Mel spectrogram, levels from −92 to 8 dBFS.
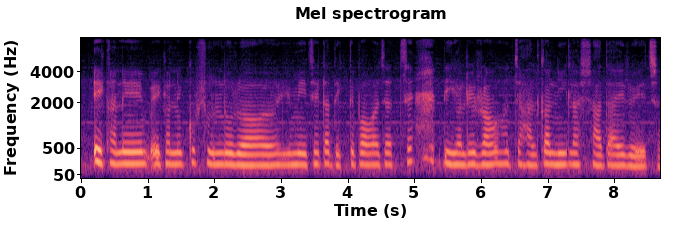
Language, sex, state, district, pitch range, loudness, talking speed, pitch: Bengali, female, West Bengal, Dakshin Dinajpur, 195-210 Hz, -19 LUFS, 140 wpm, 200 Hz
